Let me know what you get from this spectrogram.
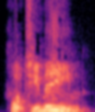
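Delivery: exclaimed. A narrator's reading. Nicodemus questioning Jesus, exclaiming in surprise. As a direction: exclaim it in disbelief. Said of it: "exclaimed Nicodemus".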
